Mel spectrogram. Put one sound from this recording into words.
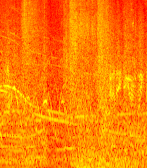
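A car smashes through a breaking wall with a loud crash.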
